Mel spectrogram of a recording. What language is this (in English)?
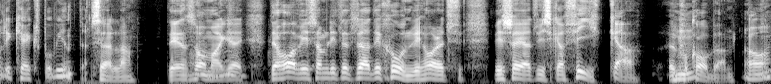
Swedish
